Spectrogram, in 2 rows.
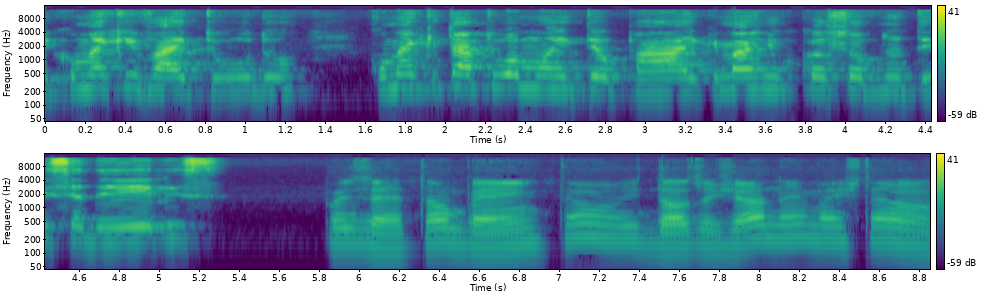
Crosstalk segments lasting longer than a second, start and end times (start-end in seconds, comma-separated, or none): none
